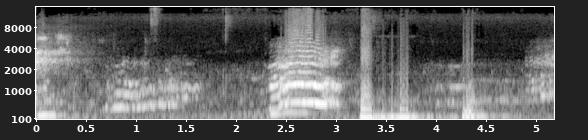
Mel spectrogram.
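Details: Etawa goat at a national-class Etawa goat contest in Senduro, Lumajang: one loud, wavering, harmonic bleat lasting about half a second, set among low rumbling hum, crowd murmur and brief bursts of noise.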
